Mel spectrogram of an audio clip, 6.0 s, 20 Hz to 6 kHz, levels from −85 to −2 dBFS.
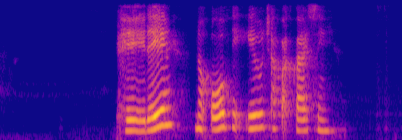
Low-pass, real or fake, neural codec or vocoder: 5.4 kHz; fake; codec, 16 kHz in and 24 kHz out, 0.6 kbps, FocalCodec, streaming, 4096 codes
